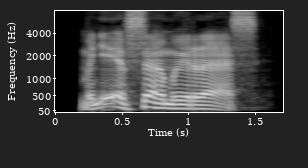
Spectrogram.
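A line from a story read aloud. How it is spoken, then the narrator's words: Laughing. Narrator (Russian): Артур засмеялся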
